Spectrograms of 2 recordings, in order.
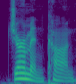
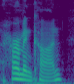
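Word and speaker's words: Germán Khan: It's been pointed out to me by someone in the know that it's pronounced German Kahn, not Herman Kahn.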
